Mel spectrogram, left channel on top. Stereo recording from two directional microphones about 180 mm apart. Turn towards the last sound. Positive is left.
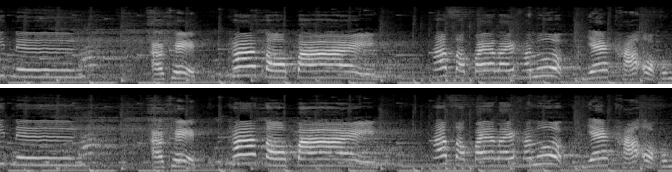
turn(degrees=0)  # may be behind; listen again after turning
